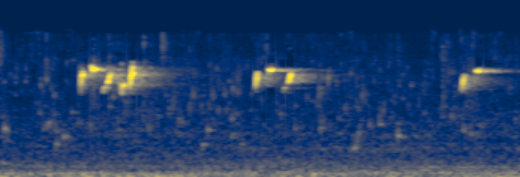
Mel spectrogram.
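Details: European goldfinch singing Toughza, the Oujda style, for training over river water; a quick cluster of twittering notes, then two short bright phrases and a final clear chirp above the steady trickle.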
